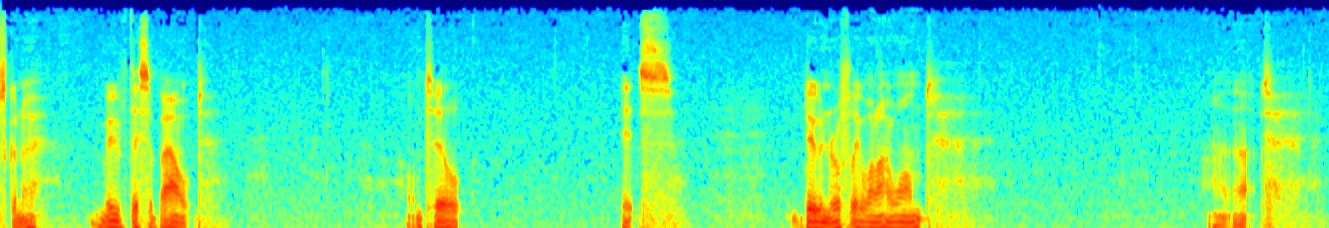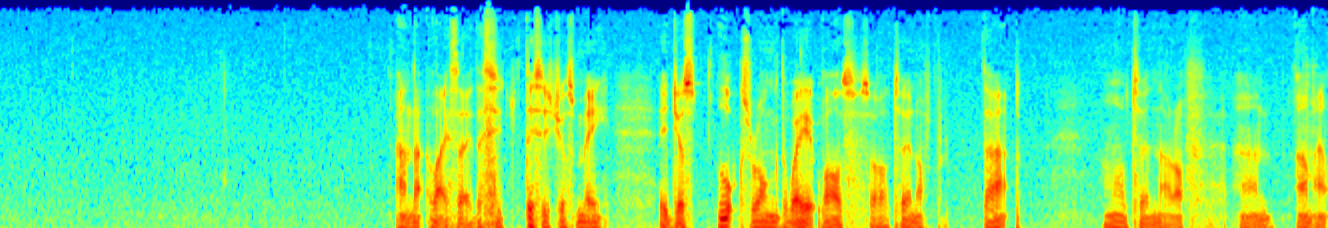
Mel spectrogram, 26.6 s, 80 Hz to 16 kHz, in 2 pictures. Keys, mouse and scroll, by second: 0.6-2.5 drag, 2.5-4.3 middle drag, 4.3-6.1 drag, 6.0-8.0 middle drag, 9.8-11.8 drag, 11.4-13.2 middle drag, 14.1-16.0 middle drag, 16.4-18.1 drag, 17.5-19.5 middle drag, 22.0-24.0 drag, 24.4-26.4 drag, 25.3-26.4 middle drag, 26.4 Tab.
